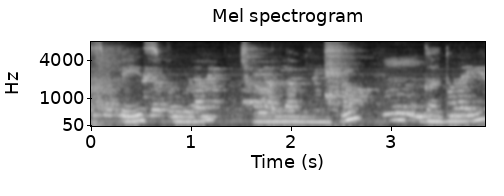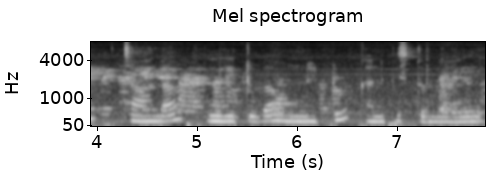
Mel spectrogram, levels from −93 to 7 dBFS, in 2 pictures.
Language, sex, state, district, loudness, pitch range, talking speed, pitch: Telugu, female, Andhra Pradesh, Annamaya, -16 LUFS, 175-200 Hz, 75 wpm, 185 Hz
